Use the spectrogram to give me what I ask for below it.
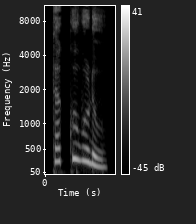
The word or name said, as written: ದಿಗ್ಗೇಡಿ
